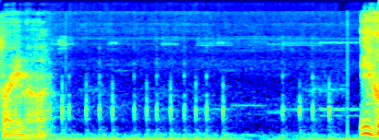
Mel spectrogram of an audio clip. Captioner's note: moderately intense button mashing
